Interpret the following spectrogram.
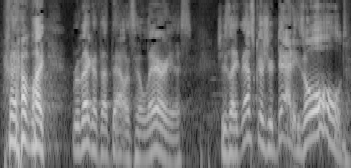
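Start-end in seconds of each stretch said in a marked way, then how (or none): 3.0-4.3 teasing wife. Retold or imitated. Wife teases in a story.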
